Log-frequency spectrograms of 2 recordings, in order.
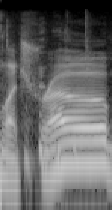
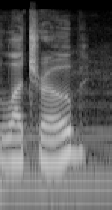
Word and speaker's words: Latrobe: it right really yeah everybody that's not from Latrobe says LA trobe and it's Latrobe Latrobe all right foreign yeah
